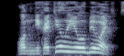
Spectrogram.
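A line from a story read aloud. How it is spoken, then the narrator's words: Plain. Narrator (Russian): сказал он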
